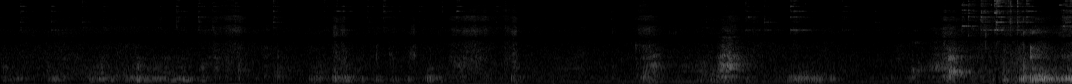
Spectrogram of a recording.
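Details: Cisco the bulldog, fed up with being bullied, makes irregular whimpers and low growling grumbles, rapid and uneven, with scuffling noise and a faint steady hum throughout.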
